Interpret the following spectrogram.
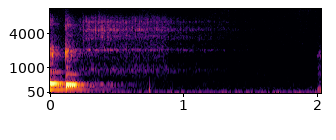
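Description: Commercial-break ident jingle ending: its last pitched note sounds at the start and dies away within about half a second, leaving only a faint hush.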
